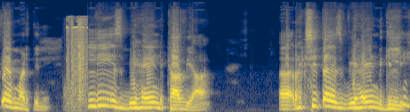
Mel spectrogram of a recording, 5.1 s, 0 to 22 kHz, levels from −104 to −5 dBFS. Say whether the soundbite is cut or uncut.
cut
